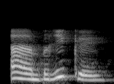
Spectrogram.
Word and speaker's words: briquet: ولاعة un briquet un briquet un briquet. فبالنسبة للبريكي تكتب بالتي ولكن لا ننطقها تكتب بالتي في آخر الكلمة ولكن لا ننطقها.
